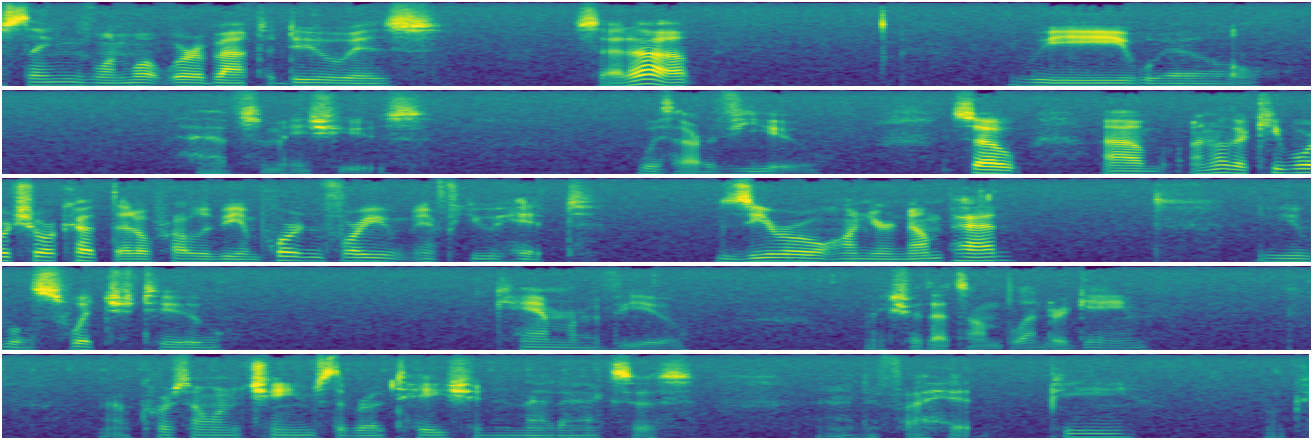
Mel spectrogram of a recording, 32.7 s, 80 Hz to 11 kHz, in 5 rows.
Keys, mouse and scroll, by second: 17.7 KP_0, 21.8 click, 22.9 click, 25.9 click, 26.1 click, 26.3 click, 26.5 click, 26.7 click, 26.8 click, 27.0 click, 27.2 click, 27.4 click, 27.5 click, 27.7 click, 27.9 click, 28.1 click, 28.3 click, 28.4 click, 28.6 click, 28.8 click, 29.0 click, 30.7 p, 32.3 p.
